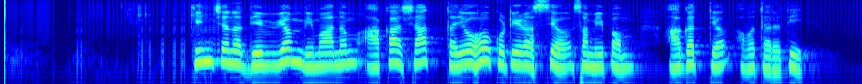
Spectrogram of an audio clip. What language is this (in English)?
Sanskrit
